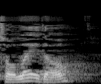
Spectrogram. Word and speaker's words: Toledo: And I was in the city of Toledo, they would pronounce it Toledo, in Spain, beautiful old city, and I was there on Corpus Christi.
